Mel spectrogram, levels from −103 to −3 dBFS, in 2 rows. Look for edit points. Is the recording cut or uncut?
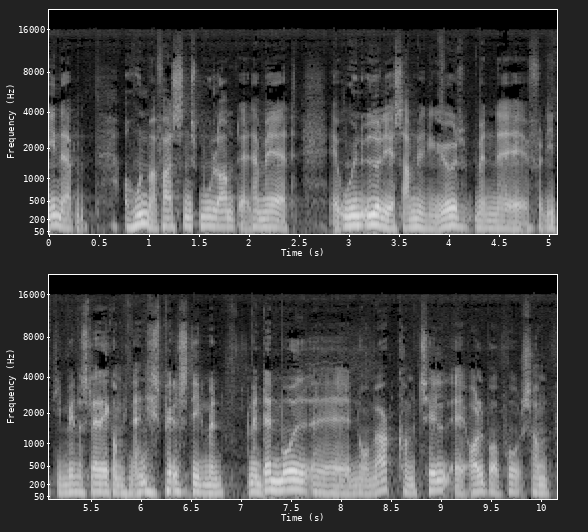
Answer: cut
